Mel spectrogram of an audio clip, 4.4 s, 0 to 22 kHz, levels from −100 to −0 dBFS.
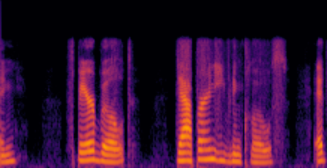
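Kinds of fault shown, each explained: Opus voice compression: Running through the whole clip, the speech passes through Opus in its SILK linear-prediction mode, coding a wideband signal in 20 ms frames at a rate that sounds like about 12 kbps. The coarse excitation coding makes the damage plainly audible: the speech is muffled, hoarse and slightly robotic. A spectrogram shows a hard ceiling at 8 kHz, with nothing above it, and harmonics that look smeared and blotchy from frame to frame.
sample clock jitter: From 1.49 s to 4.20 s the converter's clock wanders, so each sample lands slightly early or late at random. The timing error is on the order of 10 microseconds, and it adds a rough hiss around 25 dB below the signal. Because the error scales with waveform slope, the hiss swells on loud, bright sounds and disappears in pauses. A spectrogram shows broadband noise that follows the speech energy, strongest where high frequencies are.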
